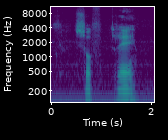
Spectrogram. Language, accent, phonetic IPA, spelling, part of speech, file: Persian, Iran, [sof.ɹe], سفره, noun, Fa-سفره.ogg
- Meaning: tablecloth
